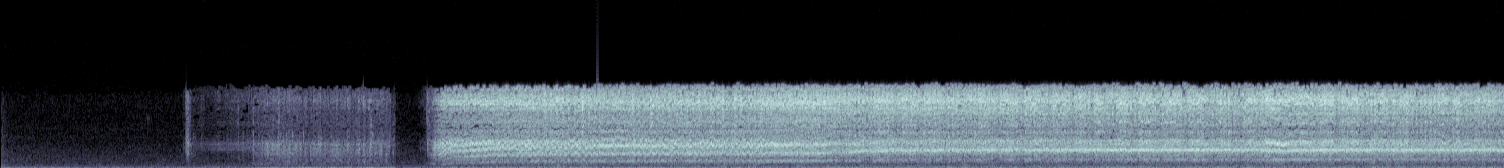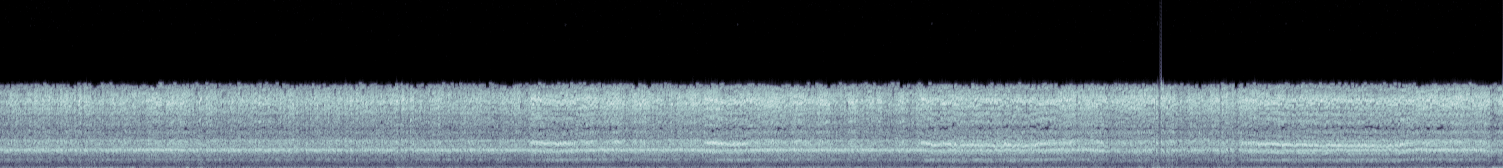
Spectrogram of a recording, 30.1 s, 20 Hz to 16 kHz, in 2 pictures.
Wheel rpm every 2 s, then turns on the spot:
0, 10, 70, 150, 200, 230, 230, 230, 230, 230, 230, 230, 220, 220, 220.
2-4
